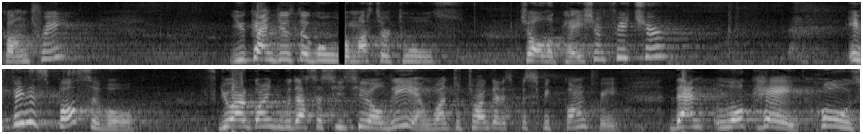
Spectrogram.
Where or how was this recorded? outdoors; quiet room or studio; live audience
live audience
